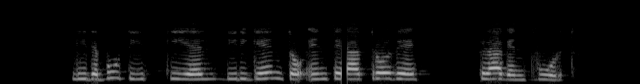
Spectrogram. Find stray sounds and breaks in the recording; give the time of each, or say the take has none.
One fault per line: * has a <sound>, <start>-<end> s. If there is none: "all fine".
* has a dropout, 3.4-3.5 s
